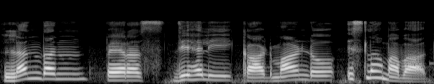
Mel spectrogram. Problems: none marked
